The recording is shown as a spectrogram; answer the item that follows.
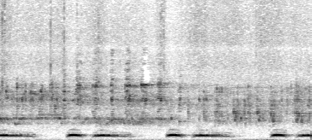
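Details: Spotted doves, two 'thổ bầu'-voiced birds competing in song, repeat a deep soft short-long coo three times in quick succession, with faint higher bird calls underneath.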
